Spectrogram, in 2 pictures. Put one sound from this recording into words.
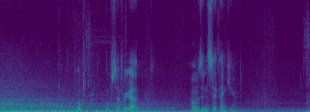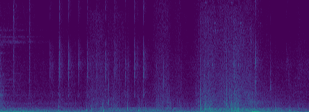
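Heavy footsteps clank on a stone floor.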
